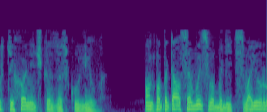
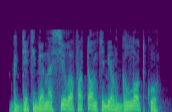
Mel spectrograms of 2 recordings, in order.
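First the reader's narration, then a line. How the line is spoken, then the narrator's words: Panicked hiss. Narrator (Russian): прошипел Форд в панике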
